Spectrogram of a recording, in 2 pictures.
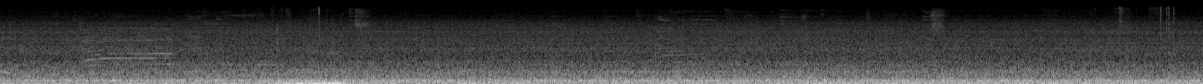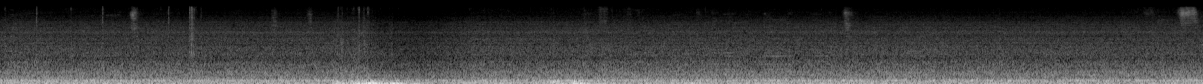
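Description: Steady engine and road noise heard inside a moving car's cabin, a low hum throughout. A few louder low thumps break in about three seconds in and again near sixteen and eighteen seconds.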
